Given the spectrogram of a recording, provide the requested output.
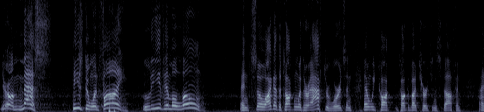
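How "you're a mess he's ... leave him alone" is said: high, drawn-out mock wail of exasperation; hammed-up indignant outburst, very slow; exasperated protest. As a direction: stretch each phrase high, pleading to back off. Acted exasperated inner protest.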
